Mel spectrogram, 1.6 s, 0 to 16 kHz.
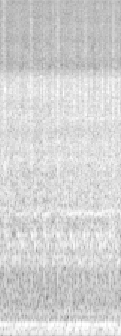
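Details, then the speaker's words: Ex-NZ Army V8 Land Rover (NZ 341) reassembled and running after Mallory ignition replacement with new distributor wiring: steady low V8 idle, even unbroken beat, no misses or knocks; healthy. "Right, she's all back together again and running."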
